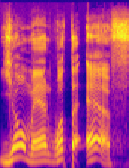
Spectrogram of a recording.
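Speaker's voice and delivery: put-on very low, bone-dry, flat monotone. Joking about a guest spot, acting out a dead-faced look: mock deadpan. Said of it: "dead-faced, pan looking at Evan".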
